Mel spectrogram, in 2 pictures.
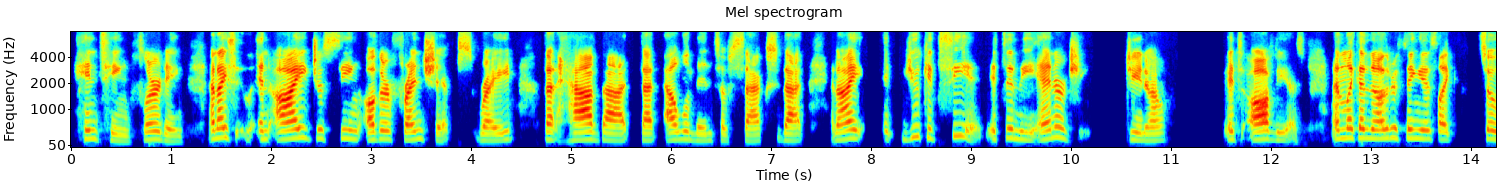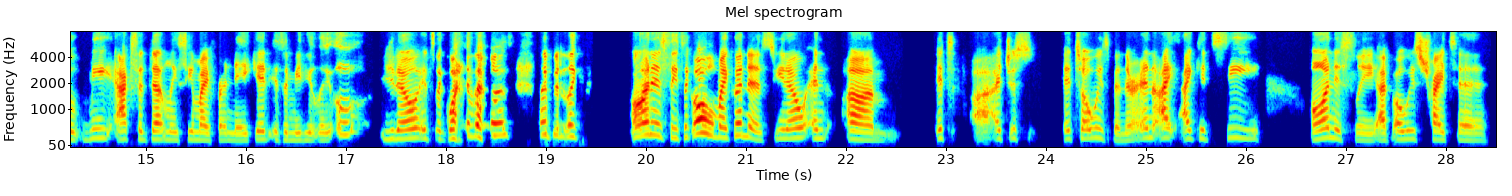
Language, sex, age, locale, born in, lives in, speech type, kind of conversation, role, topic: English, female, 40-44, en-US, United States, United States, conversation, podcast, guest, What qualities help friendships last through life's ups and downs?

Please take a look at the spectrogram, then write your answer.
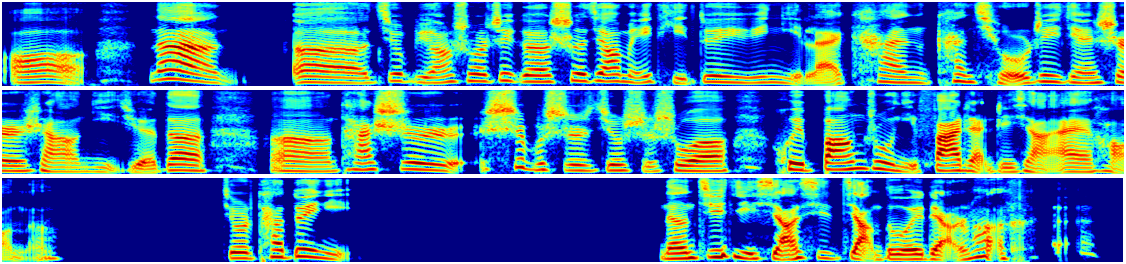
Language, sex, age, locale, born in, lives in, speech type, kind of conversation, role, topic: Chinese, female, 35-39, zh-CN, United States, United States, conversation, podcast, host, 社交媒体会对这项爱好产生什么影响？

